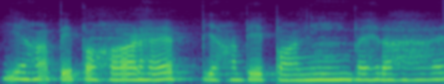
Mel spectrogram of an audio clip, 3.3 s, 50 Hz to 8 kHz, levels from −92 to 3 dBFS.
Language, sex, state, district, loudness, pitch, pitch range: Hindi, female, Bihar, West Champaran, -17 LUFS, 210 Hz, 210-220 Hz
